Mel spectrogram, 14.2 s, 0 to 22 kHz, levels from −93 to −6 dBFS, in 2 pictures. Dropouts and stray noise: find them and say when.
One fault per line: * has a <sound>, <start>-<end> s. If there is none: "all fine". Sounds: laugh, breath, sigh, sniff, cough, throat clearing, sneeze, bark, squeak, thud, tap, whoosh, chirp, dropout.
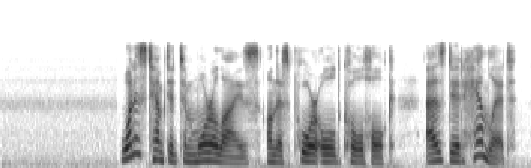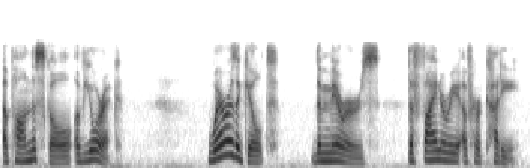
all fine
